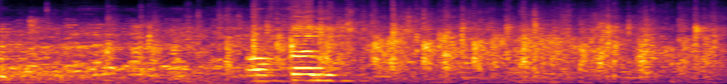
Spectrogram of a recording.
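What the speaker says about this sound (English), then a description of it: "Yes, that was worth a clap, wasn't it, nearly?" Comedy club audience giving a short burst of applause and chuckles at a stand-up gig, moderate clapping mixed with crowd murmur.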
